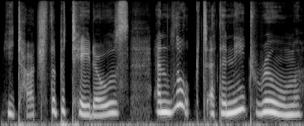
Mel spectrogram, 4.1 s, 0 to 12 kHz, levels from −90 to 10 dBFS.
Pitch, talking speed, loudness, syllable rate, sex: 255 Hz, 150 wpm, -15 LUFS, 3.9 syllables/s, female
